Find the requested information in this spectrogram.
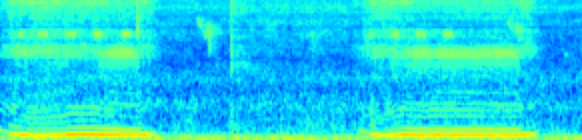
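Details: Brown-and-white stray cat snoring while asleep; two drawn-out, droning snores with a rising start and a steady low buzz, separated by a quiet breath of about one and a half seconds.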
